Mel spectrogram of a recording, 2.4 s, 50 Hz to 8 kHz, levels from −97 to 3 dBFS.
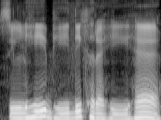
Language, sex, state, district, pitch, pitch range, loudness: Hindi, male, Jharkhand, Ranchi, 120 Hz, 115-135 Hz, -11 LUFS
